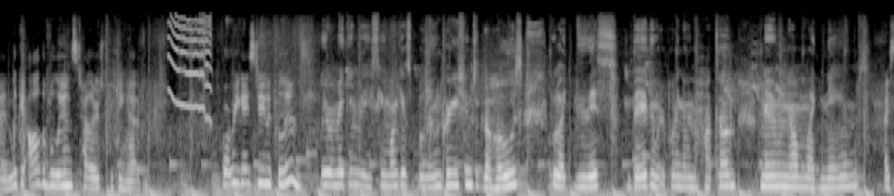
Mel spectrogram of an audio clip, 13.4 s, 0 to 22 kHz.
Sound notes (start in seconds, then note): 2.4 balloon whistles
